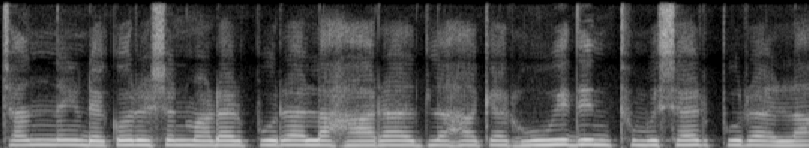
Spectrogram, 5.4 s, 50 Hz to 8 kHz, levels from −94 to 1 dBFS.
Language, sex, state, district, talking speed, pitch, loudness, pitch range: Kannada, female, Karnataka, Bijapur, 120 wpm, 245 Hz, -24 LUFS, 235-250 Hz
